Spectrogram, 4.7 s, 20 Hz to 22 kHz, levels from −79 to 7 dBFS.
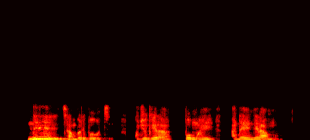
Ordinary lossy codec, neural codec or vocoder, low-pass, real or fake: Opus, 24 kbps; none; 5.4 kHz; real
